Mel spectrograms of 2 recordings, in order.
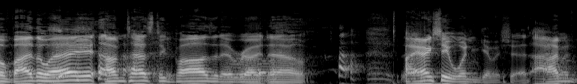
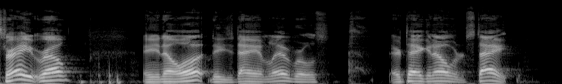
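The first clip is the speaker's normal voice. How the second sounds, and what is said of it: Bad put-on Southern US accent. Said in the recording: “I'm talking like I'm from the fucking south ... that's a terrible southern accent”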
